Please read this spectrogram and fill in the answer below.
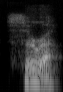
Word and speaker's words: Sure: r e sure hannah according to the local yiddish pronunciation where she lives surah equals sarah and it's spelled s-u-r-e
